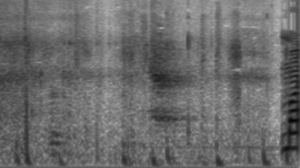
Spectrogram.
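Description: A dog shut out in the backyard, barking and crying in a few short, faint bursts, heard from inside the house. He is upset at being put outside, as he is not used to being down there.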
